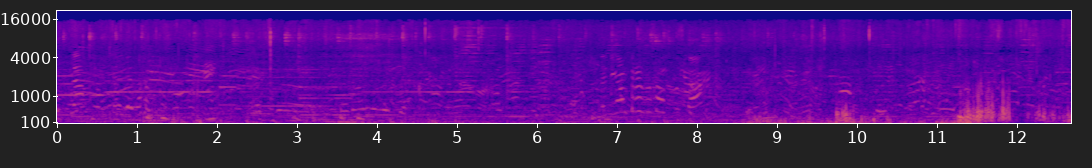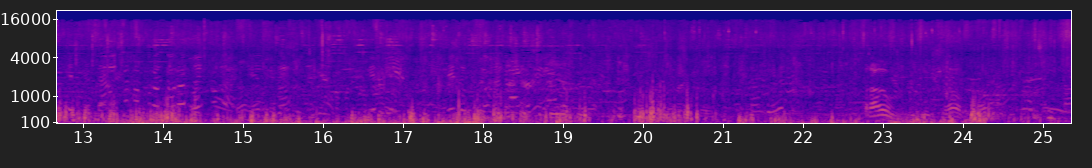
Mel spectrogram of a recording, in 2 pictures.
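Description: Horses trot and canter over grass with soft hoof thuds.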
